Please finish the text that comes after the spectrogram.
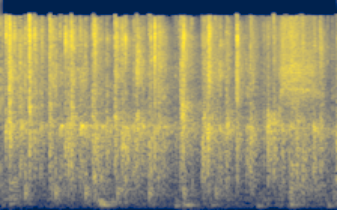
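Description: Sustained audience applause, a dense, steady wash of many hands clapping at an even loudness throughout, with no voices rising above it.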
